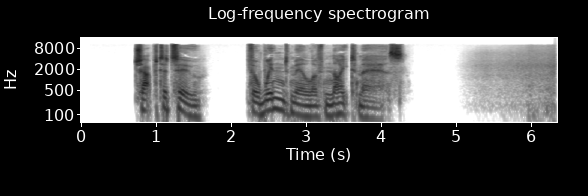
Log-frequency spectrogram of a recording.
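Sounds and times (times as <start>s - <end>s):
speech: 0.8s - 4.4s
sea waves crashing: 5.2s - 6.3s.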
